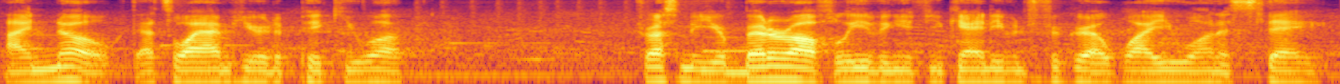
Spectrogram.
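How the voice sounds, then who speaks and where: A stern older witch mentor who gives short, commanding orders in a low, flat-toned read, as a man voices her. Game music runs beneath. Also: fairly quick, close to an everyday voice. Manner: curt and commanding.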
